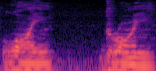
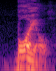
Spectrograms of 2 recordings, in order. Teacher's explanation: it's actually a long O followed by a long E in sound, even though it's O-I.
